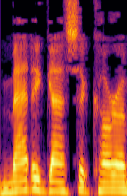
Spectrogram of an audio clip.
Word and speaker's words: Madagasikara: In the Malagasy language, the island of Madagascar is called Madagasikara Malagasy pronunciation, Madagascar, and its people are referred to as Malagasy.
